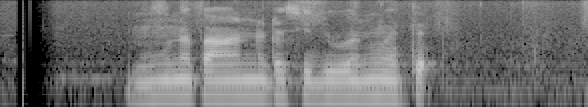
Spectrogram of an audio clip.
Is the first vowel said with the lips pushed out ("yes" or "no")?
yes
